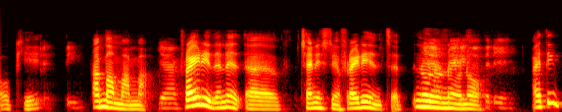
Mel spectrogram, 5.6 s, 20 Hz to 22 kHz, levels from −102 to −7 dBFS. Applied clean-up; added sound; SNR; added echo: neural mask model DeepFilterNet 3.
